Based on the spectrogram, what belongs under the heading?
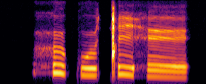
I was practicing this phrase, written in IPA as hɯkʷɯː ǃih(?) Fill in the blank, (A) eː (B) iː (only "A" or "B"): A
